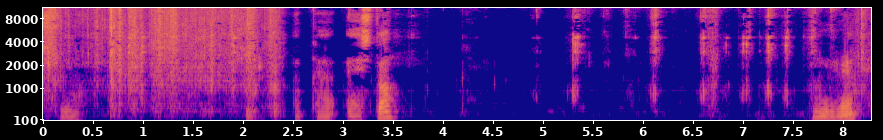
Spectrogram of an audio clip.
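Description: Plastic bubble wrap crinkles and rustles as hands handle it.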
